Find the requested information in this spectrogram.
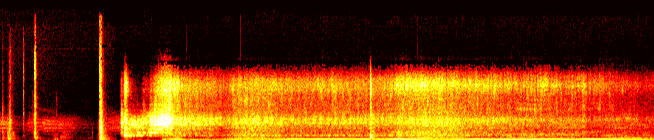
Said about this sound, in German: der Reporter setzt sich in sein Auto und haut so schnell wie möglich ab.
